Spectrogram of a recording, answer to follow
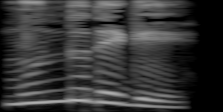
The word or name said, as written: ಮುಂದುದೆಗೆ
